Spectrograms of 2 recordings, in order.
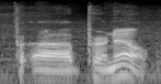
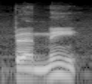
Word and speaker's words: pernil: One of the most popular Puerto Rican dishes is pernil. But the way my family pronounced it was benni.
